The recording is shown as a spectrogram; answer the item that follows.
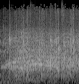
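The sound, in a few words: crowd applauding and cheering at homecoming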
